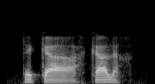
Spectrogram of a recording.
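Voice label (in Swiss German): "garkaller", Alsatian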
